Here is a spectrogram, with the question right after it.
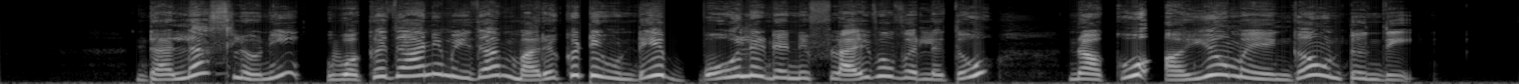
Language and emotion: Telugu, surprised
